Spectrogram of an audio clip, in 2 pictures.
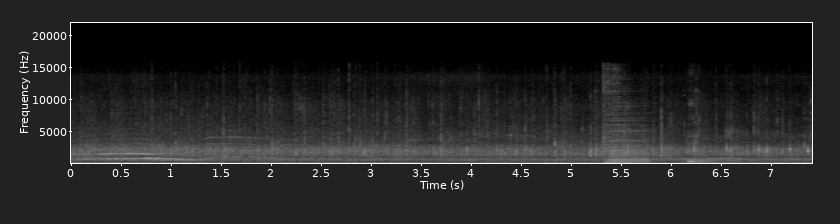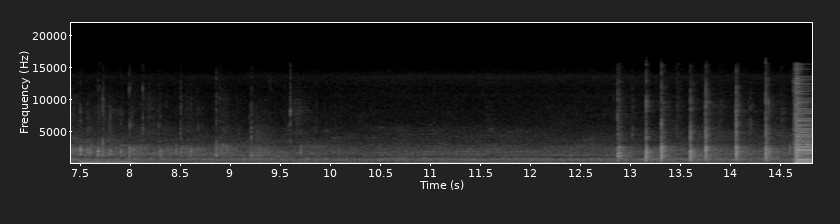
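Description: Festival crowd applauding and calling out after a song, the applause slowly dying away over a steady stage hum. A guitar chord sounds briefly about five seconds in, and a few picked guitar notes come near the end as the next song is readied.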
